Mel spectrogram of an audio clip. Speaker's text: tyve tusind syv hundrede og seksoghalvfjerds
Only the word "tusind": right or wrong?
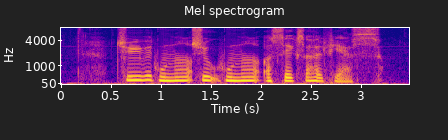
wrong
